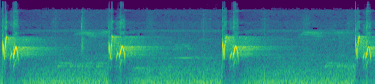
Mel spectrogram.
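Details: Lure song of a red-headed prinia (prenjak kepala merah), for attracting other prinias: four strident doubled chirps at irregular intervals, bright and high with echoing tails, plus a faint thin whistle between them.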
